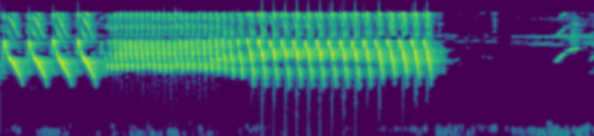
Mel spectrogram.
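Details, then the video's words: Canary song in the sharp 'tembakan pedes, cengkok mewah' style. It opens with four swooping downslurred notes, then breaks into a rapid, even, high rolling trill lasting about three seconds before falling silent. "MASTERAN KENARI FULL TEMBAKAN PEDES CENGKOK MEWAH DURASI PANJANG"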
